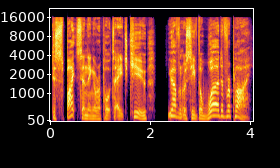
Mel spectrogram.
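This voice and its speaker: Taion, prim young strategist, expressive pitch. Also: male voice, a little fast, no room sound, studio quality. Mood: composed, analytical. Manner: precise, formal, slightly prim phrasing. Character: analytical, reserved young male military strategist, earnest and proper. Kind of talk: video game cutscene acting.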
